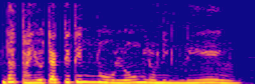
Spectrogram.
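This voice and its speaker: High-voiced sympathetic village friend. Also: female voice, fairly even intonation, a little slow, dark tone. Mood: concerned, coaxing. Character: supportive female friend offering shelter and help. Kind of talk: Ilocano radio drama acting.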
